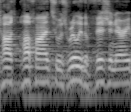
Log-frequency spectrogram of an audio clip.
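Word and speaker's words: Hofheinz: very beginning with judge hoff heinz i'd probably butchered that name too i'm notorious names it's judge huffines who is really the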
